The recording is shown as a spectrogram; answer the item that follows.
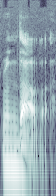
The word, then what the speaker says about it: Randhawa: is pronounced the last name is pronounced randava okay rindava yes okay excellent um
